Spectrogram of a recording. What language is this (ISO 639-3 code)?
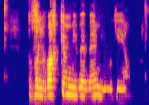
kab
